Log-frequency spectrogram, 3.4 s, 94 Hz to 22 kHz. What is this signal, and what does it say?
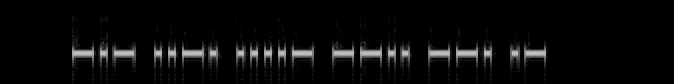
Morse code, heard as a keyed tone, about 36 wpm, 700 Hz. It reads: KF4ZGA
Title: USA Call Signs - 6 Characters - Repeated 3x - 35wpm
